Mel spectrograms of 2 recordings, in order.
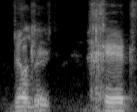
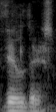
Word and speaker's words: Wilders: Dutch um I think I think the W for them is a v like in German isn't it Builders vild Builders maybe yeah okay makes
